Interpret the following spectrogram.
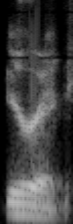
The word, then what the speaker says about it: earwig: my father would say the correct pronunciation is earig even though earwig does come up a lot thank you Josh you're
